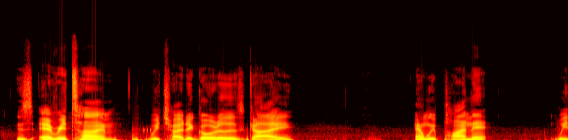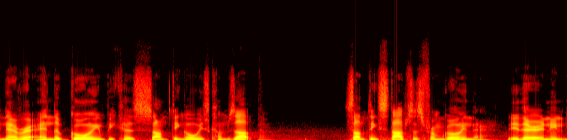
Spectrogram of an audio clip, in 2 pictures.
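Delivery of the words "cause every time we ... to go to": plain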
